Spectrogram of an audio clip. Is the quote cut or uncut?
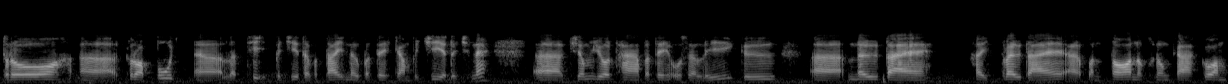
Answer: uncut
